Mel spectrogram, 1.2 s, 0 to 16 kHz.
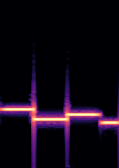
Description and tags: Treard Justine 2014-2015 SON-SYNTHESE-3
ringing, tone, acute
